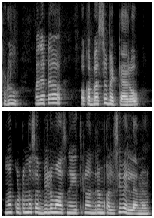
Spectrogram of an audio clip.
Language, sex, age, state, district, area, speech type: Telugu, female, 18-30, Telangana, Nalgonda, urban, spontaneous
